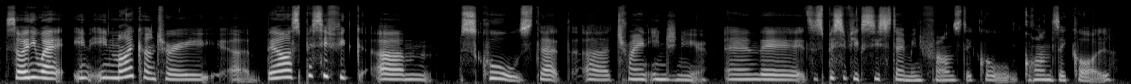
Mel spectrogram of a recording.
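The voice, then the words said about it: French accent. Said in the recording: “I come from France, but you can tell from the accent, I'm sure.”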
